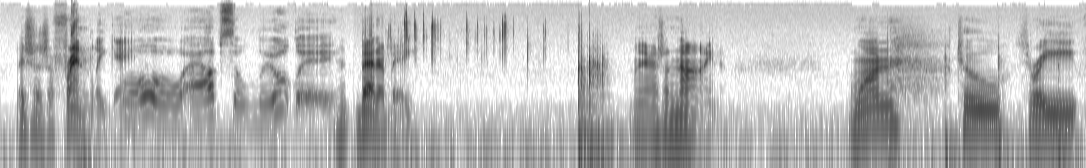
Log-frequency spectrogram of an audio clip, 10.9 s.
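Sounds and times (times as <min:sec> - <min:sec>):
speech: 0:00.2 - 0:04.3, 0:06.4 - 0:07.3, 0:08.5 - 0:10.8
dice being rolled: 0:03.8 - 0:06.1.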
